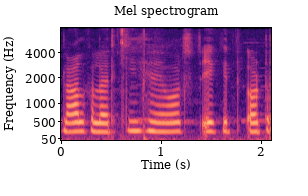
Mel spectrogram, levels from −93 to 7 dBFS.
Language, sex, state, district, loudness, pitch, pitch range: Hindi, female, Chhattisgarh, Sukma, -16 LUFS, 240 Hz, 235-255 Hz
